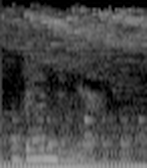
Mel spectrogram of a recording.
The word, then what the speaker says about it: VanderMeer: And today we are going to be talking about Annihilation by Jeff Vandermir.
